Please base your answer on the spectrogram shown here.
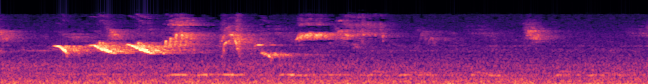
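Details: Outdoor birds chirping: quick rising whistled notes and sharp high chirps crowded into the first seconds, fading to scattered faint calls, over a low steady background rumble.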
